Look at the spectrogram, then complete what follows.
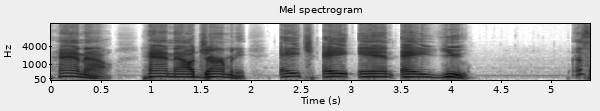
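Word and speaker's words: Hanau: speed listen to me it is not hanua it is hannow and now germany h-a-n-a-u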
